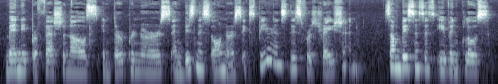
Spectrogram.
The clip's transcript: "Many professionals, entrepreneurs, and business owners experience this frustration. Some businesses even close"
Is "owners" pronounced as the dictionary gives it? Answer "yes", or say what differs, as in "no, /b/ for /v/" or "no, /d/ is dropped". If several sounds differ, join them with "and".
no, /s/ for /z/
